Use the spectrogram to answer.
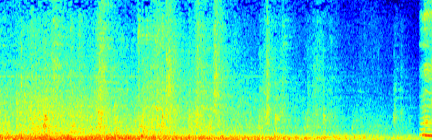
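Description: Train rumble used as a sound effect for a nostalgia show: a loud, steady rolling roar with a clickety-clack of wheels on rails, holding level throughout and alone without talk.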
